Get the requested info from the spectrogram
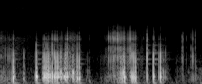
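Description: Tall weeds and brush rustling and crackling as someone pushes through them on foot, in two loud rushes with sharp snaps.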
